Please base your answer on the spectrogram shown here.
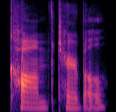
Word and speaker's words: comfortable: Most people say comfortable with 4 syllables, but native speakers say comfortable, just 3 syllables. Drop the or.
